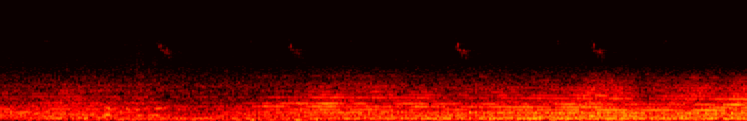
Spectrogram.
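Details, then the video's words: Honey bee swarm finding a new home: a dense, low droning buzz with a steady layered hum that swells slightly in the second half, and faint, brief high chirps scattered in the background. "Honey Bees finding a new home"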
